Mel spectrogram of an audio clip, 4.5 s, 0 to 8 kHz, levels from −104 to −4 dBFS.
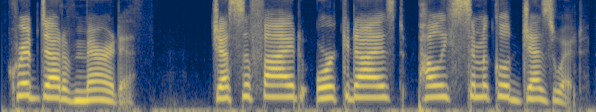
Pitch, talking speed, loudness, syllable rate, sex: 255 Hz, 105 wpm, -17 LUFS, 5.9 syllables/s, female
